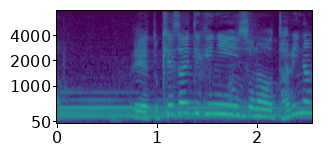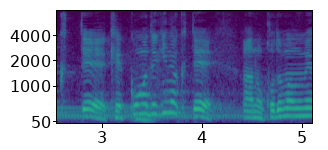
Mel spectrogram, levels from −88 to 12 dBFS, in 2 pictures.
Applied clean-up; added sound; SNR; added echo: none; Piano; 9 dB; none.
